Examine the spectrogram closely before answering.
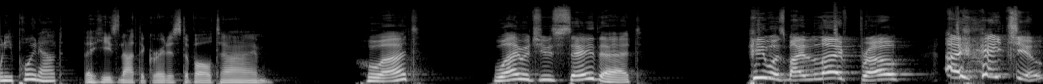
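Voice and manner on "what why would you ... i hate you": very high, upset, drawn-out, whiny fanboy voice. Retelling a man putting on a show, doing a mock LeBron-fanboy tantrum. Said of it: "carrying on like a LeBron fanboy".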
